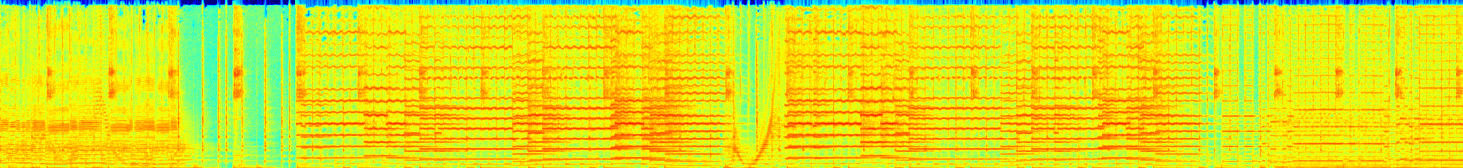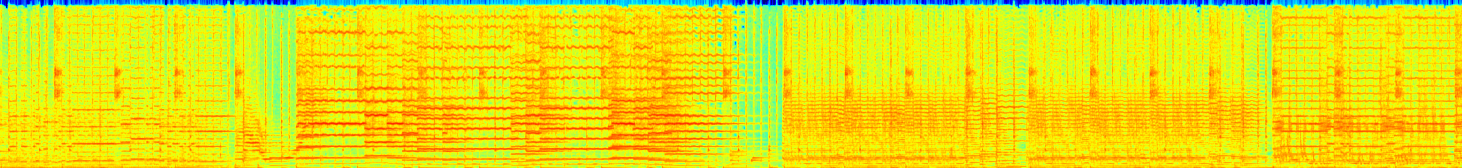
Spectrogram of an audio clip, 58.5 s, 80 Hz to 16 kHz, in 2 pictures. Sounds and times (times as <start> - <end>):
Music: 0.0 - 58.5.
